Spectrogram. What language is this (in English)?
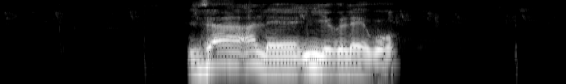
Bakoko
